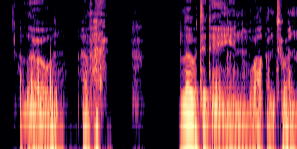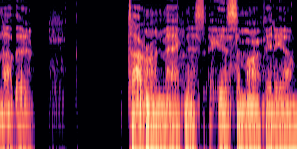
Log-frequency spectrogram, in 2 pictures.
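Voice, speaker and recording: Soft-spoken and breathy, this put-on character voice moves at a moderate pace in a monotone, flat intonation, broken by long, frequent pauses. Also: man, very deep, low pitch for a man. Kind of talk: ASMR video host. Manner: intimate, seductive.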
